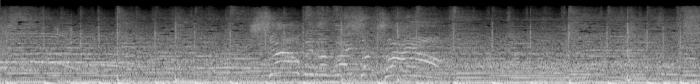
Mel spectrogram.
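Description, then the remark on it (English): A crowd shouts and cheers loudly all at once with a voice of triumph, many voices overlapping in rising and falling yells over a steady musical backdrop, sustained without a break. “Shouting with the voice of triumph.”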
